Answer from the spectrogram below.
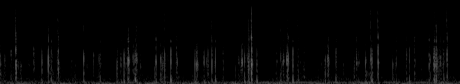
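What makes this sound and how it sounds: Long nails scratch along a small black clutch pouch covered in silver rhinestone studs, producing a quick run of dry, crisp clicks and scrapes with a bright edge. Each tick stops almost instantly, over a faint steady low hum.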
